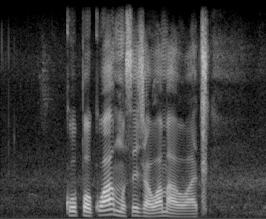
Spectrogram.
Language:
Tswana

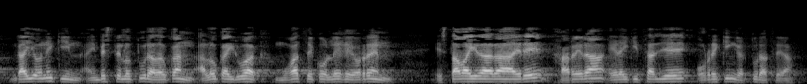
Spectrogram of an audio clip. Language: Basque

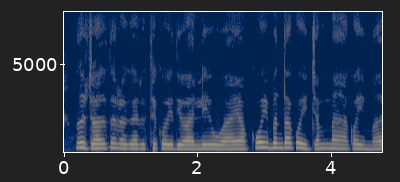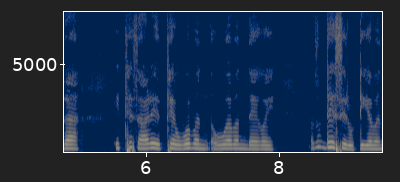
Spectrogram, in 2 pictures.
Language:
Dogri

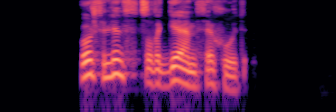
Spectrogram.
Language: Kabyle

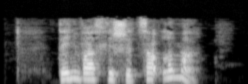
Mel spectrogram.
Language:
Western Mari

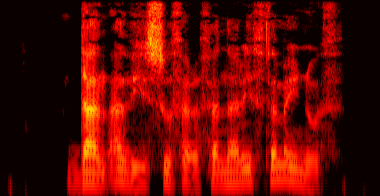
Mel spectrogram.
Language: Kabyle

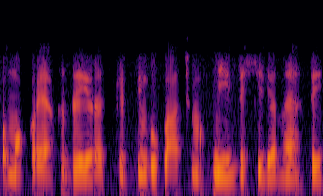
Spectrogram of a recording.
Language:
Lithuanian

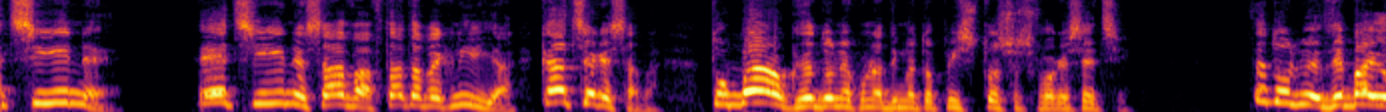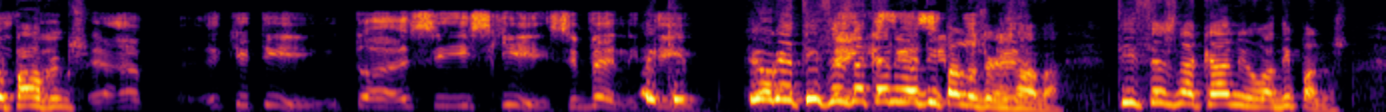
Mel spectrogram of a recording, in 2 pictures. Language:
Greek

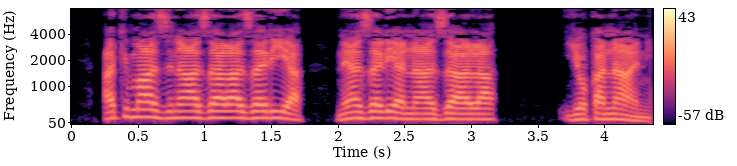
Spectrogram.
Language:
Ganda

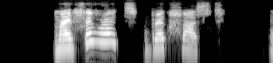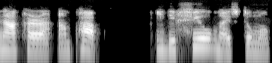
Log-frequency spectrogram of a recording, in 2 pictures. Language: Nigerian Pidgin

